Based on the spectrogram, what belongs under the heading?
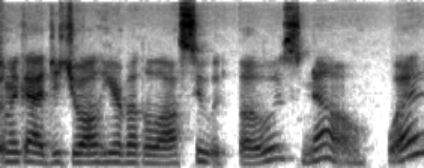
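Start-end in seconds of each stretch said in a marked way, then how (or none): none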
